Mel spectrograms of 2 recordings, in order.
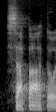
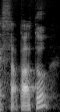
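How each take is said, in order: First: Zapato with an S sound, sapato; seseo. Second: Zapato with a TH sound, thapato; Castilian Z. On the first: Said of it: "pronunciar la Z o la C como si fueran S". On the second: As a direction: say zapato the peninsular way, Z as TH. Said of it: "en lugar de". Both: Shown as a demonstration.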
